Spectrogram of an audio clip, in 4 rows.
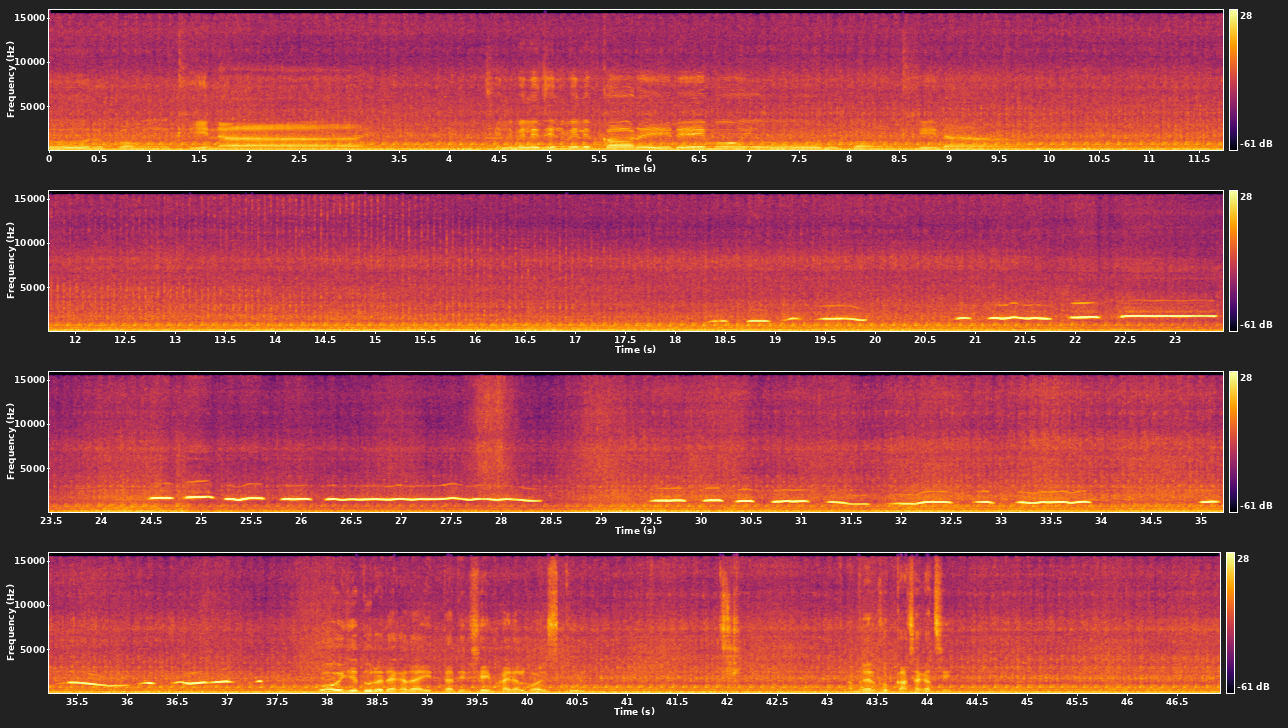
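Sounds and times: boat engine drone: 0.0 - 46.9
person whistling a tune: 18.3 - 20.0, 20.8 - 23.5, 24.5 - 28.4, 29.5 - 34.0, 35.0 - 37.4.

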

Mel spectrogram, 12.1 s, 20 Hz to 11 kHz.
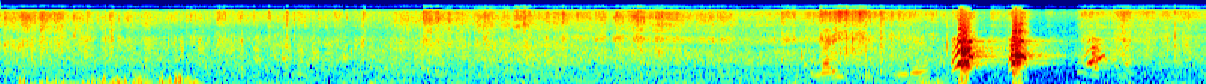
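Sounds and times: wind buffeting microphone: 0.0 - 4.0
dogs rustling dry leaves: 0.0 - 12.0.

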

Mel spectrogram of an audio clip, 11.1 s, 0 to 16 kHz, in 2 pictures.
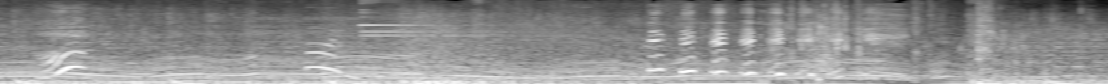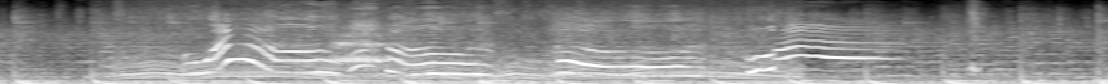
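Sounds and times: cartoon car engine: 0.0 - 5.0, 6.0 - 10.0
background music: 0.0 - 11.0.

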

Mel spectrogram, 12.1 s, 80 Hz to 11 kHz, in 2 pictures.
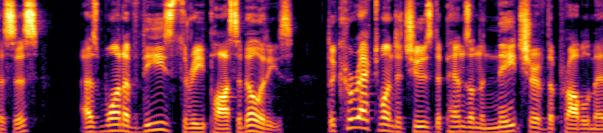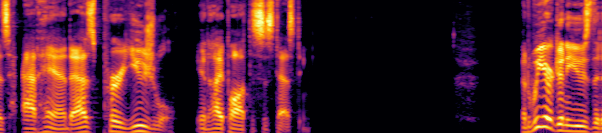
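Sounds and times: faint intake of breath: 10.6 - 11.0.

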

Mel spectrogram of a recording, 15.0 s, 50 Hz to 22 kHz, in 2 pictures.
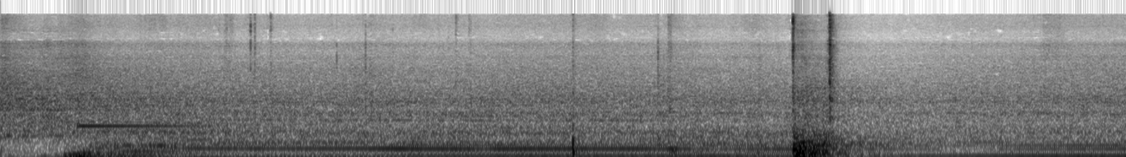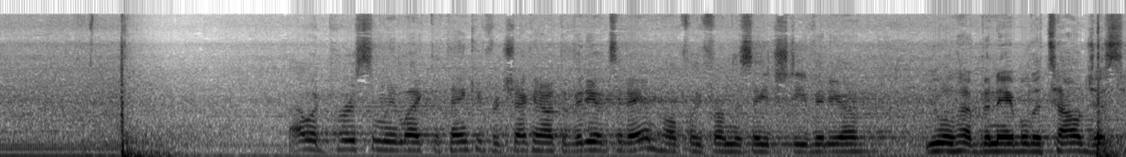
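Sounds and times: car engine idling: 0.0 - 15.0
car door shutting: 0.4 - 5.9, 8.2 - 8.8.

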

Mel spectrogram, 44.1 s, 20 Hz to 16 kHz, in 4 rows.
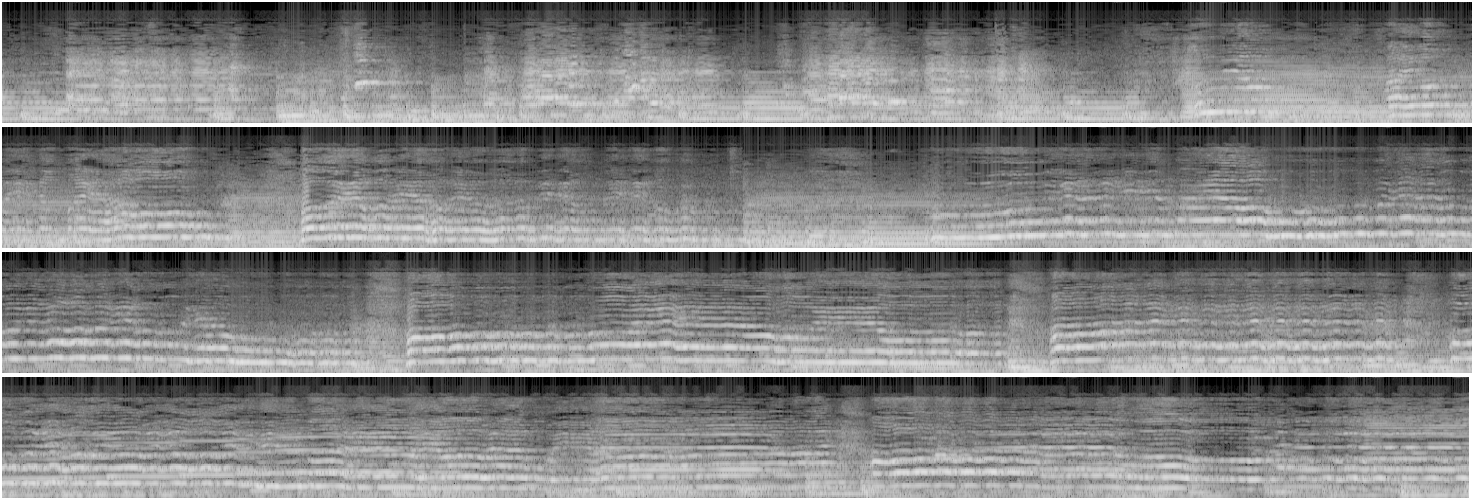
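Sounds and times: double bass: 0.0 - 44.0
free jazz trio improvising: 0.1 - 11.1.

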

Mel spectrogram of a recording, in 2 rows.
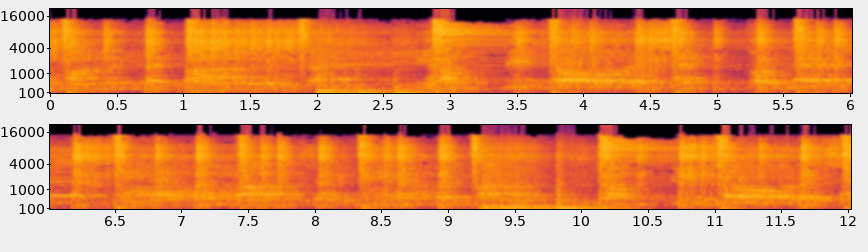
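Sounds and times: drum and cymbal strikes: 0.0 - 12.0
male choir singing in unison: 0.0 - 12.0.

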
